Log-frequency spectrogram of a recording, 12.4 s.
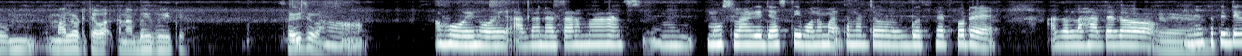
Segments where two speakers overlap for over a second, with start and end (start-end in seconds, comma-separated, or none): none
